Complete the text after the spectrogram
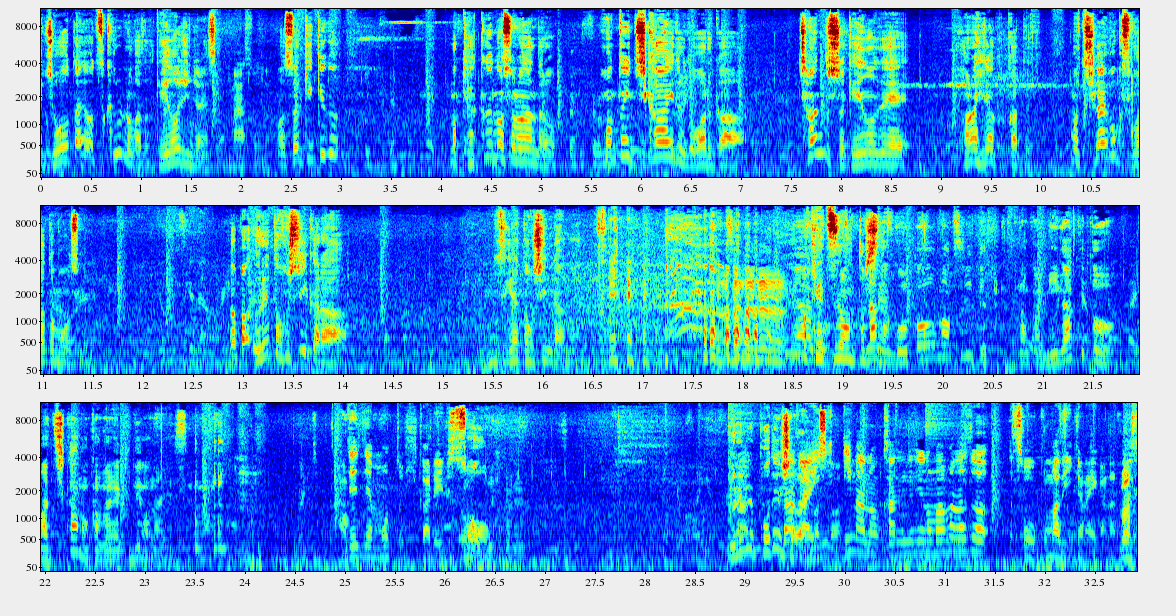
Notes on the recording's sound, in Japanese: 池袋の路上でオタク5人と飲んだところを収録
